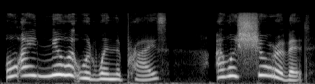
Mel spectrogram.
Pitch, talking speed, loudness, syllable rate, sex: 320 Hz, 230 wpm, -15 LUFS, 5.7 syllables/s, female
